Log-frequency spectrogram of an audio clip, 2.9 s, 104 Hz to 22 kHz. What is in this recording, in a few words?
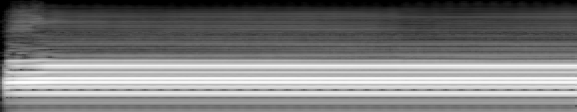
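bassoon forte F2; Xsample VOL-6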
